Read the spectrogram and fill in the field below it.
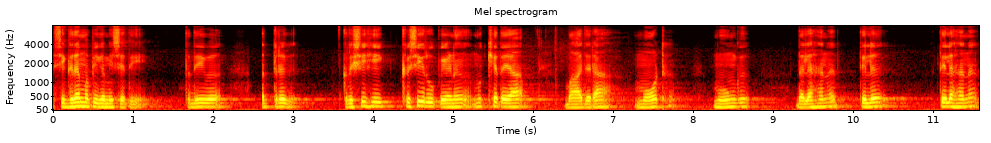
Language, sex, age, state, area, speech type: Sanskrit, male, 18-30, Rajasthan, urban, spontaneous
